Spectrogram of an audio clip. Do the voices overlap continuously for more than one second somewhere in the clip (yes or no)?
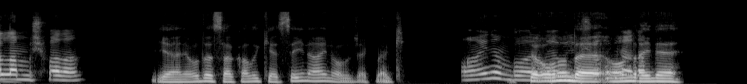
yes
